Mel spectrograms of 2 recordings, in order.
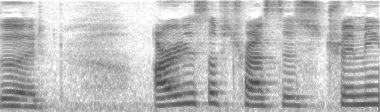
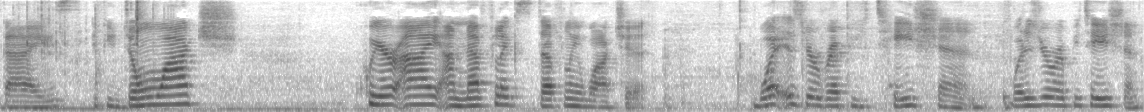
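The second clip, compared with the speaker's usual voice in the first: usual speaking voice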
